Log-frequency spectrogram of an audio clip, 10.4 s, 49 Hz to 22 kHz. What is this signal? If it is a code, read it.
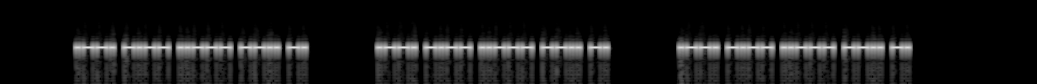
Morse code, heard as a keyed tone, about 34 wpm, 700 Hz. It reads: PY2ZN PY2ZN PY2ZN
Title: DXCC-100 Call Signs - 5 Characters - Repeated 3x - 35wpm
